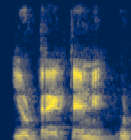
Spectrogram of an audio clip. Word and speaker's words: Utrecht: Utrecht University, because U is pronounced as U in Dutch. So Utrecht University Excellence Scholarship, around 11,000 euro.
